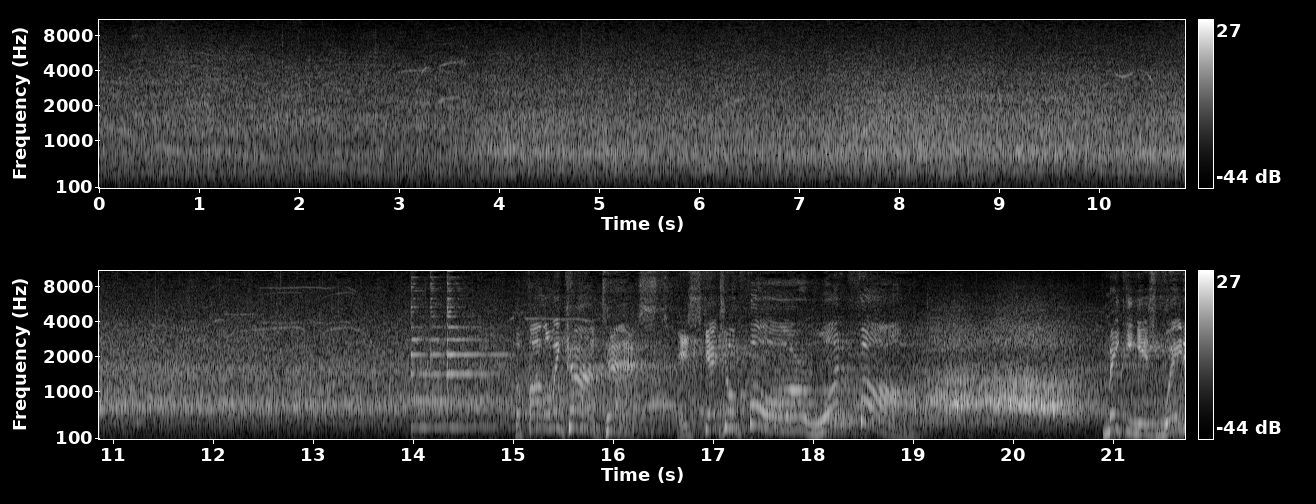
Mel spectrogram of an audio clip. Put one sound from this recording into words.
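A large crowd cheers and roars in a big echoing arena.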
